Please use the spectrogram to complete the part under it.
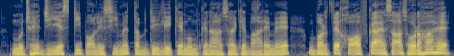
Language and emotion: Urdu, fearful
